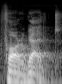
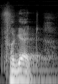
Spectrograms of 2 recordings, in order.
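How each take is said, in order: First: It is said in an American accent. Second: It is said in a British accent. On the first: "American English में" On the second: "British English में"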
